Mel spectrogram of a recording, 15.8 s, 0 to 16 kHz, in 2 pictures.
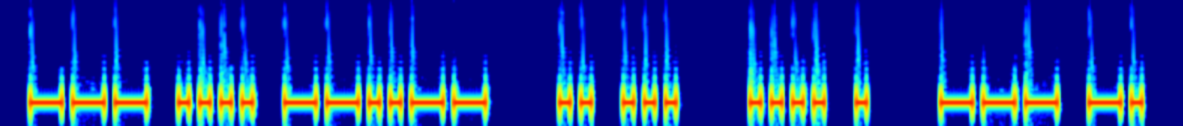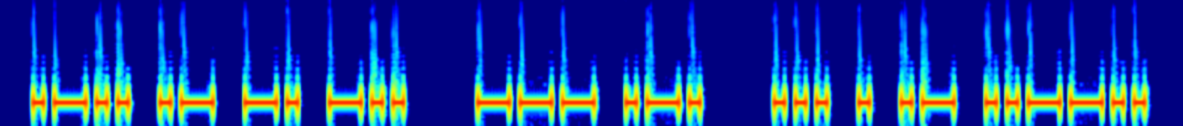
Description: Morse code, heard as a keyed tone, about 17 wpm, 700 Hz. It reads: OH, IS HE ON LAND OR SEA?
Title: Sentences from Top 1000 Words - Review Part 1 - 17wpm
